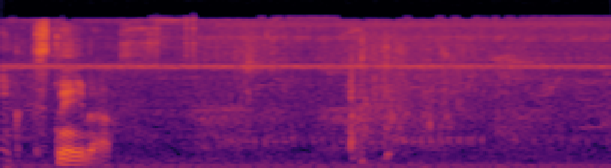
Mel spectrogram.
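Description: A person's short call about half a second in, then quiet outdoor background with a faint, steady high tone and a faint brief sound about two and a half seconds in.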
